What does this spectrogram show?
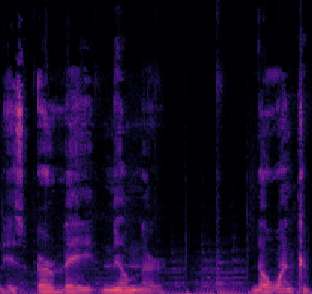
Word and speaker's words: Herve: toner news is so yes my name is irve Milner no one could pronounce irve so I just call myself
